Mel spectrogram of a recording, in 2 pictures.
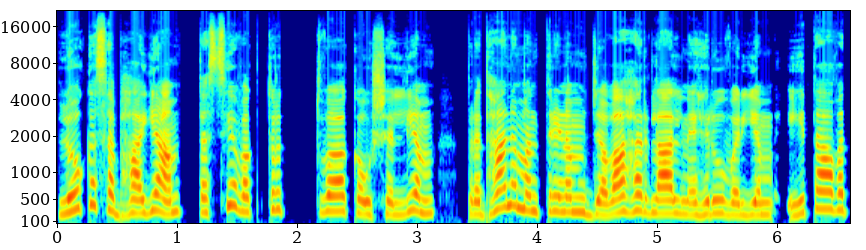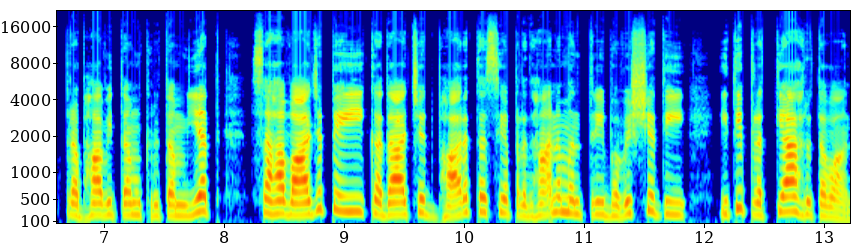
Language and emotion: Sanskrit, neutral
